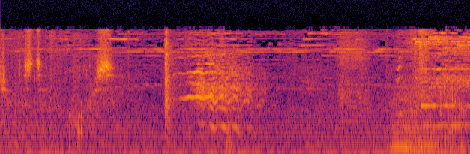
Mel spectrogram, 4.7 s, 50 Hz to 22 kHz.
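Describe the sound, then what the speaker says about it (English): A horse whinnies as the rider mounts in the video game Assassin's Creed 2, a short neigh rising over low game ambience with faint hoof and movement sounds. "as I mount my horse"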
